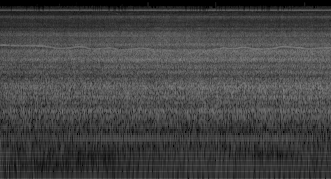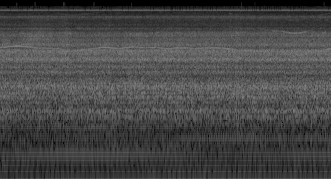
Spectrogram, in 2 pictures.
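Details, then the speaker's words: Steady, slightly wavering dental drill whine as burr cuts a straight proximal slice on a child's mandibular left second primary molar (gross caries, rubber dam) being prepared for a stainless steel crown, to break the broad contact. "Keep the burr on a straight path so that the slice appears straight when viewed from the occlusal and will prevent rotation of the crown."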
